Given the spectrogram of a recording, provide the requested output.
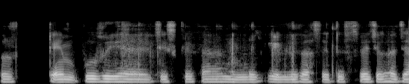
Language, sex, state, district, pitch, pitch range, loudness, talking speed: Hindi, male, Bihar, Jamui, 120 Hz, 115-120 Hz, -20 LUFS, 205 wpm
